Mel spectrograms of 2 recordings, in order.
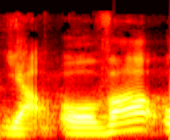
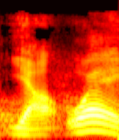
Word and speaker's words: Yahweh: And you can put the vowels where you could pronounce it Yahovah or Yahweh, either way.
